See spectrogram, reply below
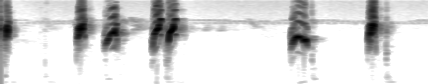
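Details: Silver-eared mesia singing for voice training: short separate chirped notes, bright and slightly rising, given singly or as a quick pair, with brief silent gaps between them.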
